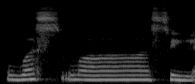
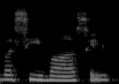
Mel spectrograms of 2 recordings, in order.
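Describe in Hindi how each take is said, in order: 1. पहले s के बाद सीधे w आता है। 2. पहले s के बाद एक अतिरिक्त i स्वर आता है। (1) "वसवा है, वसीवा नहीं है" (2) "बहुत सारे लोग गलती करते हैं ... ज़ेर पढ़ लेते हैं"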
